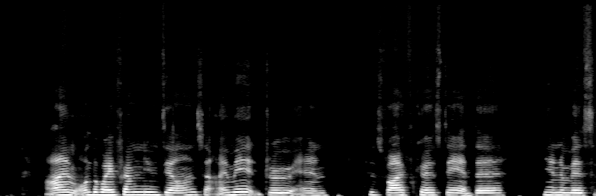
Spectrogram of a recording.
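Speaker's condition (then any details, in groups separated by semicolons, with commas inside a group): Friedreich's ataxia; wheelchair user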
